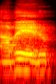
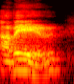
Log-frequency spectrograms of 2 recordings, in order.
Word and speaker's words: haber: En lo que se refiere a nuestro verbo auxiliar haber, se conjuga as, a, hemos, habéis, han. Con H, pero la H no se pronuncia. As, a, hemos, habéis, hay. Ese es el verbo haber en presente.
